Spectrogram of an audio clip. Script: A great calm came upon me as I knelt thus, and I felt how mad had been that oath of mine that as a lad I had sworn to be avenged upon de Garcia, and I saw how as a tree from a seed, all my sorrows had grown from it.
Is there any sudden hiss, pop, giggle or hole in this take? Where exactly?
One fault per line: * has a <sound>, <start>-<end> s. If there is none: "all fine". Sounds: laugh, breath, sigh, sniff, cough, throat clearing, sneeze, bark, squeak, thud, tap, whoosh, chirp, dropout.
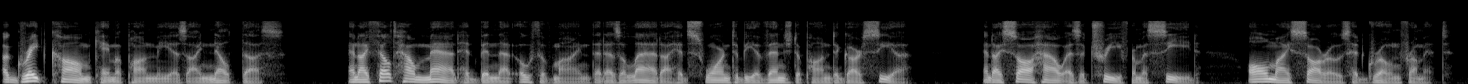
* has a dropout, 11.3-11.3 s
